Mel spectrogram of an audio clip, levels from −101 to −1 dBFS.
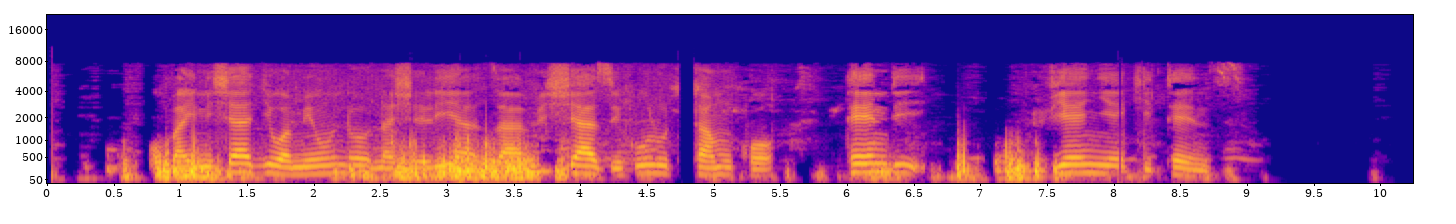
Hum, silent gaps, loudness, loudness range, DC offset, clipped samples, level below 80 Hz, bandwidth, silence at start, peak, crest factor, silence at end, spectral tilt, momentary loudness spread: none; 4.77-4.85 s; -17 LUFS; 6 LU; under 0.1%; under 0.1%; -34 dBFS; 8 kHz; 0.3 s; 0 dBFS; 16 dB; 1.3 s; -6.5 dB/octave; 13 LU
